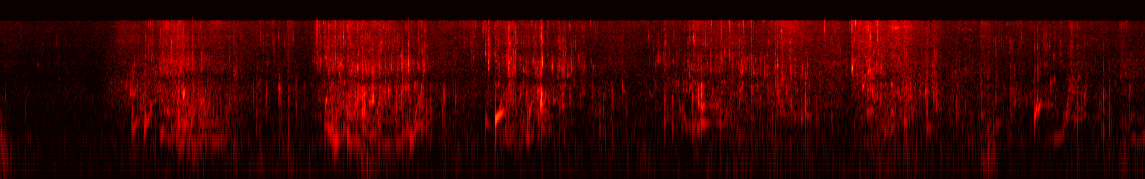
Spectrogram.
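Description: Canoe paddle strokes in calm water: about four strokes a couple of seconds apart, each a swish of water with dripping off the blade.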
